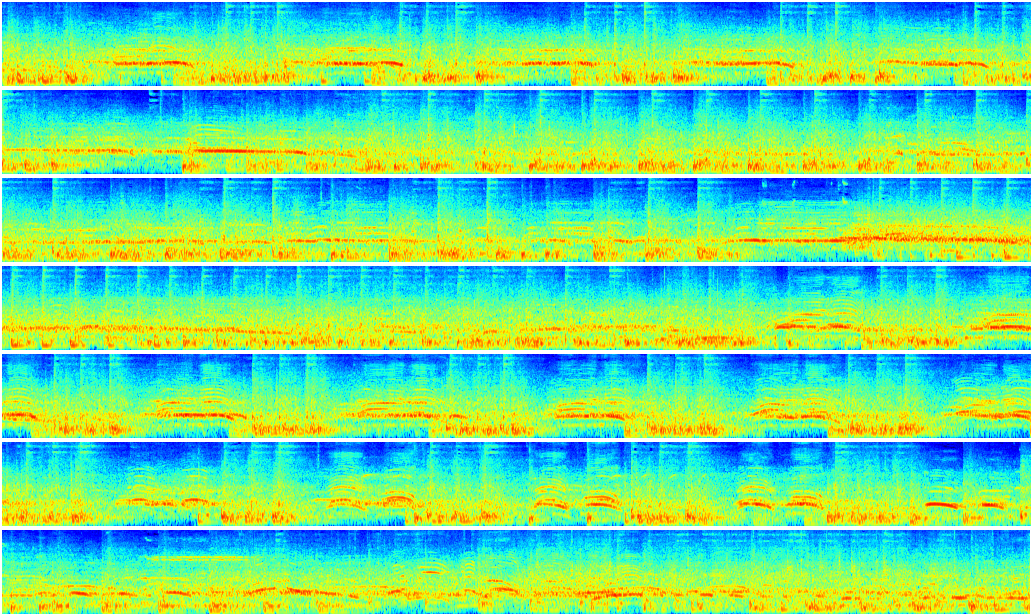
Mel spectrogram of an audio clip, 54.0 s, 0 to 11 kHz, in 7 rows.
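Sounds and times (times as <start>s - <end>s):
crowd noise: 0.0s - 54.0s.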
